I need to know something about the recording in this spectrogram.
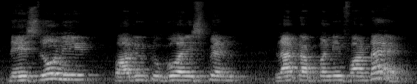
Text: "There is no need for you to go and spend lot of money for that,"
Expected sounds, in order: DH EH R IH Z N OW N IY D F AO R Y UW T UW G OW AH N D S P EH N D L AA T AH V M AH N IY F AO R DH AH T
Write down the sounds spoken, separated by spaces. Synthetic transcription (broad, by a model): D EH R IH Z N OW N IY D F AO R Y UW T UW G OW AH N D S P EH N D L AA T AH P M AH N IY F AO R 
